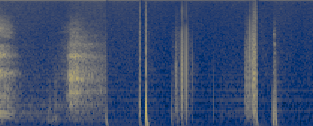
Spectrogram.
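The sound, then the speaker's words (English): Deep belly breaths taken by an audience on cue, heard as a few short, airy inhales and exhales with sniffs, spread unevenly over a quiet background. “let's take a deep breath. Take a deep breath from your belly.”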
